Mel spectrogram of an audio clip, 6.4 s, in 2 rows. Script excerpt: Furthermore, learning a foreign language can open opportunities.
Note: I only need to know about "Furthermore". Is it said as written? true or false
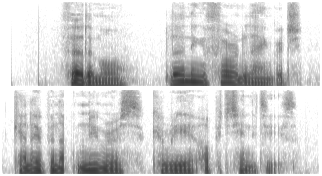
true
